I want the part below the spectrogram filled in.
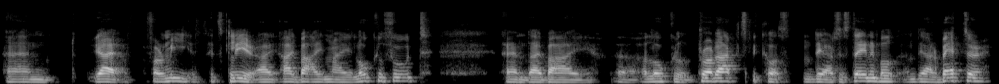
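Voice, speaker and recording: A man, a panel guest speaking English as an in a halting way, restarting and repeating words. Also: medium pitch. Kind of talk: casual webinar talk.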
